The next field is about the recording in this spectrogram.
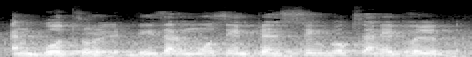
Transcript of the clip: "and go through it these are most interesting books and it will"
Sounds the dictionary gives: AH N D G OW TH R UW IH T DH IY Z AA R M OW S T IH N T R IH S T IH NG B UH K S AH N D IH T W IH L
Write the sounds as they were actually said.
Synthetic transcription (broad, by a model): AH N D G OW T R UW IH T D IY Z AA R M OW S T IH N T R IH S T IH NG B UH K S AH N D IH T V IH L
